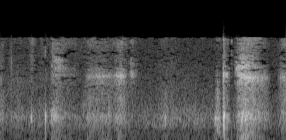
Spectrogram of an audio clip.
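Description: A woman weeping between sentences: sniffs and breathy sobs, with a louder catch of breath about three and a half seconds in.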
